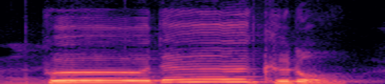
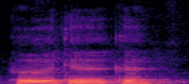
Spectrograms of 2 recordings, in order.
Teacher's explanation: 근데 브드그의 소리는 좀 잡히지 않니? 파열음이고 평음으로. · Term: 평파열음화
